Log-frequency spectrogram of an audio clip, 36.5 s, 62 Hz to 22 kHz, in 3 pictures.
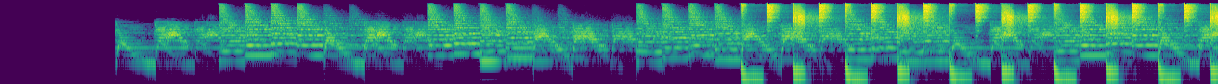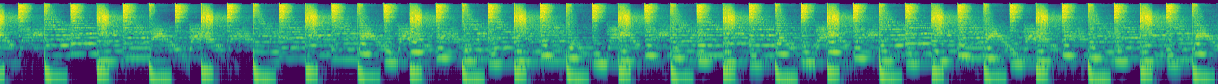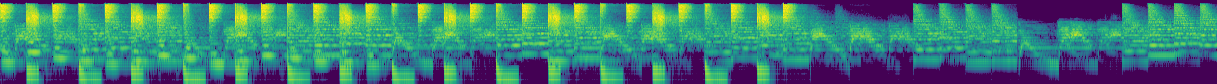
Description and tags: Guitar with beat 4 was made on groovepad.
It would be awesome if you could tell me if you use this sound for anything (you don't have to of course). :D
